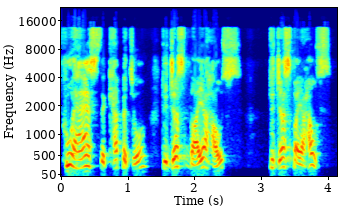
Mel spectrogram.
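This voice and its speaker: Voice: mid-range voice, animated, moderate pace, a little mellow, slightly rough. A speaker from Germany, giving a live business presentation in a loose, conversational way with many side remarks. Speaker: company presenter.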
